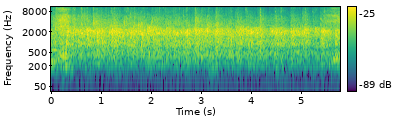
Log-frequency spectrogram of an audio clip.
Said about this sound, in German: Gibt uns, äh, nicht uns, aber den anderen hier einen fetten Applaus. Vielen Dank.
